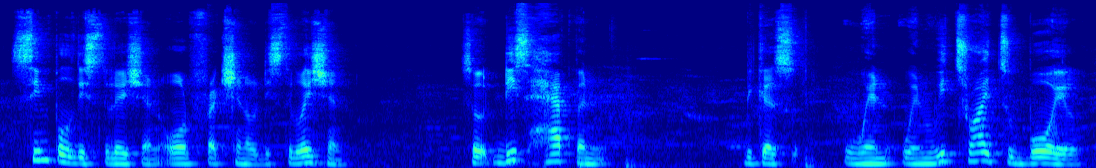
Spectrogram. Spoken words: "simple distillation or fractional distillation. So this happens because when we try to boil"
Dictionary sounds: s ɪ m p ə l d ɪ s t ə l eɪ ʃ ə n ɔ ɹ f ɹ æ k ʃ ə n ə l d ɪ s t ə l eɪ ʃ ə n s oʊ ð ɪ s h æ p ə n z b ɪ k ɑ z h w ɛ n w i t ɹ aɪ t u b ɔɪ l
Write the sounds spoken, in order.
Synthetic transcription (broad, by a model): s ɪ m p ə l d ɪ s t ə l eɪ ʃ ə n ɔ ɹ f ɹ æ k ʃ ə n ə l d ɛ s t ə l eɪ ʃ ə n s oʊ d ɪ s h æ p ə n b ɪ k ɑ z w w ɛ n w i t ɹ aɪ t u b ɔɪ l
